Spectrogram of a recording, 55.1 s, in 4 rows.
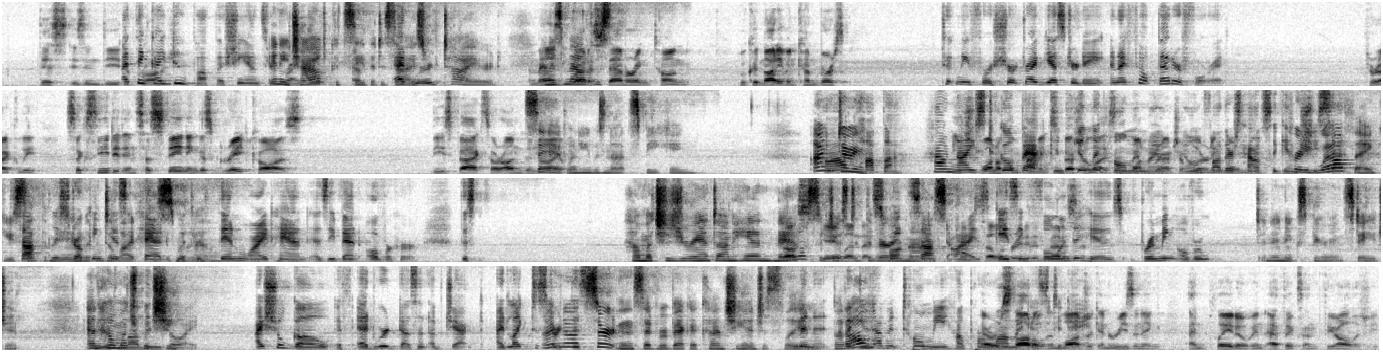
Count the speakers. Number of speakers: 3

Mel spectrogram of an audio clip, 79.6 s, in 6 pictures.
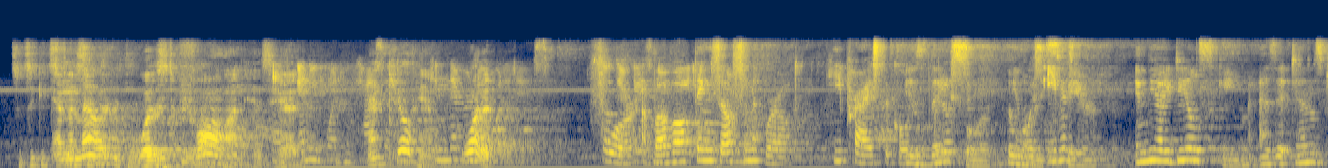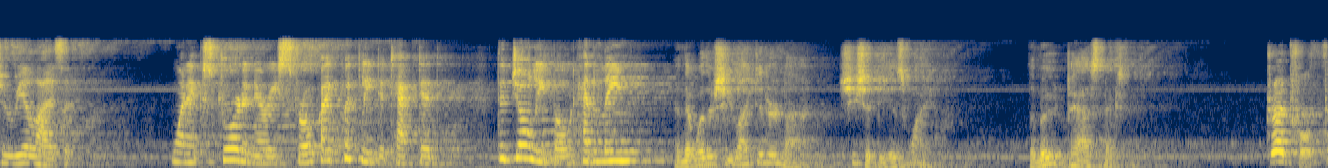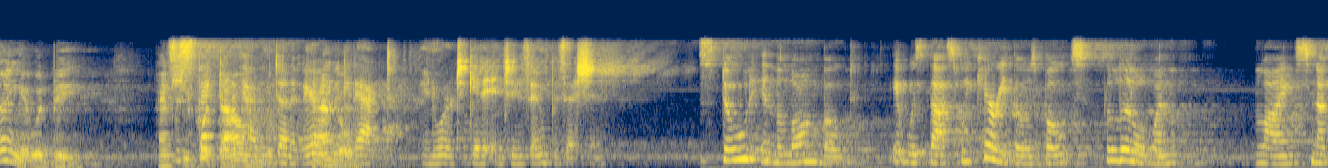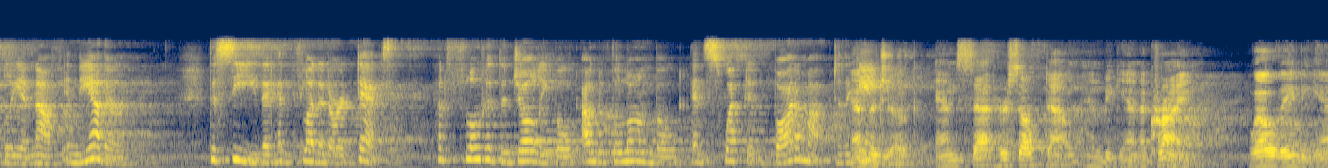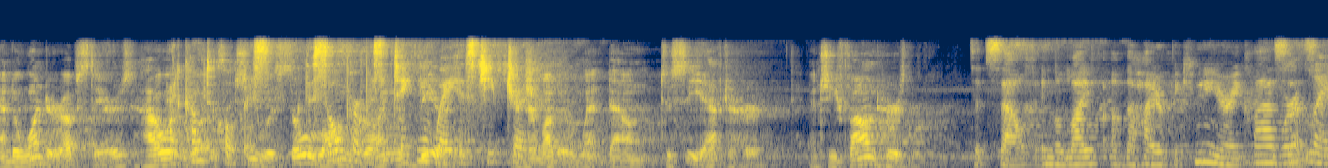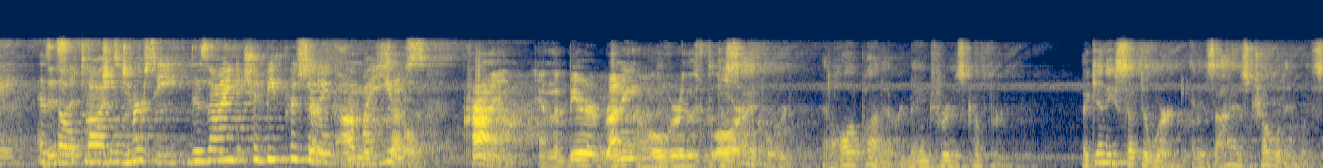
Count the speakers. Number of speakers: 6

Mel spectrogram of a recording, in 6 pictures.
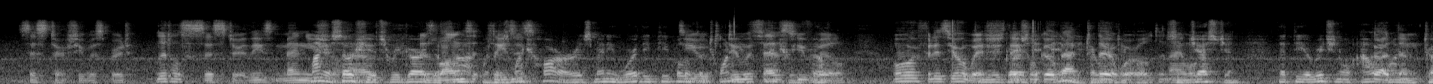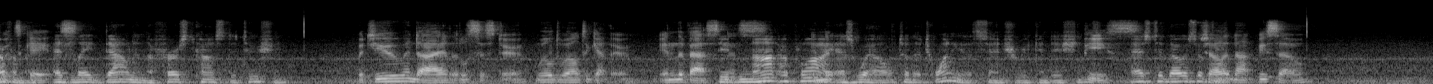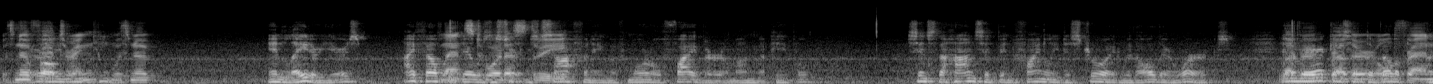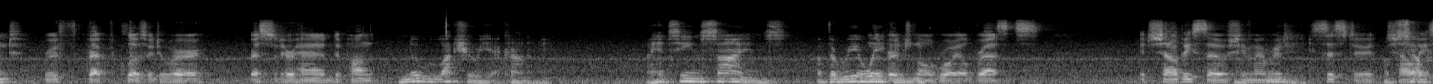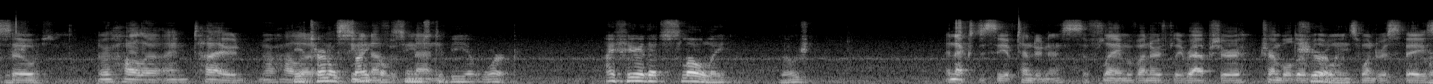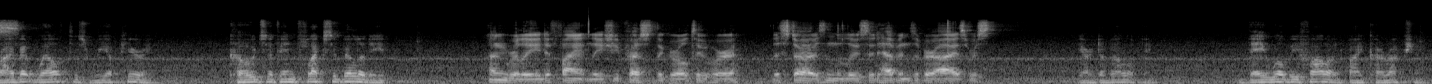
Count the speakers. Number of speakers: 2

